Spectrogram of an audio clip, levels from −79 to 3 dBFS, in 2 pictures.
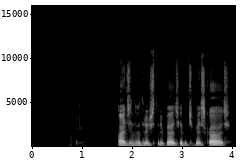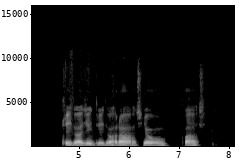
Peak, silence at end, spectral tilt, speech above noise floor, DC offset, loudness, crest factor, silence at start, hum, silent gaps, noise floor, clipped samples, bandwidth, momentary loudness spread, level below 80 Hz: -10 dBFS; 0.65 s; -6 dB/octave; 62 dB; under 0.1%; -27 LUFS; 18 dB; 1.7 s; none; none; -88 dBFS; under 0.1%; 11 kHz; 9 LU; -54 dBFS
